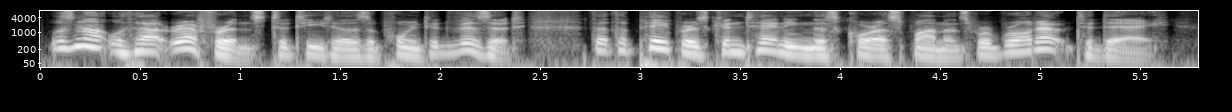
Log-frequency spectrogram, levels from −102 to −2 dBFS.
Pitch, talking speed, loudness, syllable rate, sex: 130 Hz, 205 wpm, -18 LUFS, 6.8 syllables/s, male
